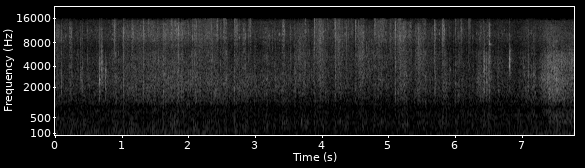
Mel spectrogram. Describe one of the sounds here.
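Footsteps crunch through grass and leaves.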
